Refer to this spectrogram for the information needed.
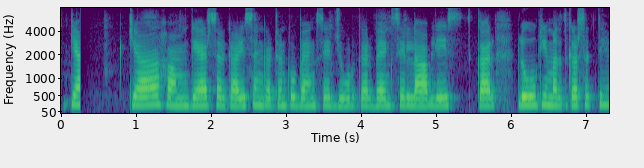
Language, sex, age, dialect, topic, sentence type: Hindi, female, 18-24, Garhwali, banking, question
